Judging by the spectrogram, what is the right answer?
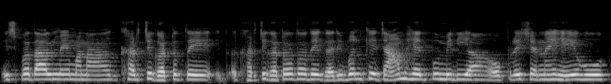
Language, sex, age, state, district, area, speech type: Sindhi, female, 30-45, Gujarat, Surat, urban, spontaneous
